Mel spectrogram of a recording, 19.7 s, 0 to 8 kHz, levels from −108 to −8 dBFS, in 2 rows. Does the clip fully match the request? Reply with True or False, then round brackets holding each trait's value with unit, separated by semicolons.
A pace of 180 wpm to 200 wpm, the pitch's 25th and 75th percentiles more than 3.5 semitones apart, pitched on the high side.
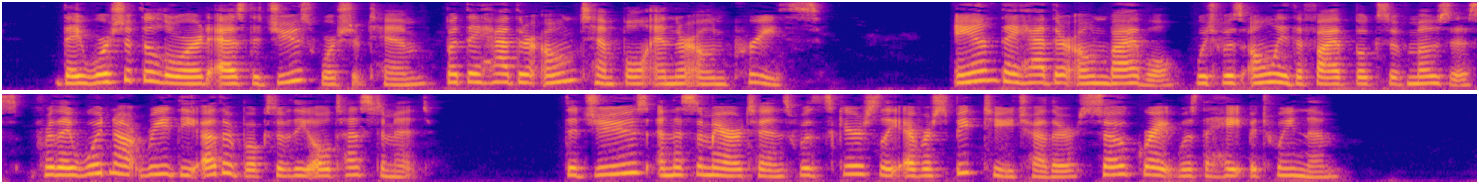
False (195 wpm; 3.2 semitones; 235 Hz)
